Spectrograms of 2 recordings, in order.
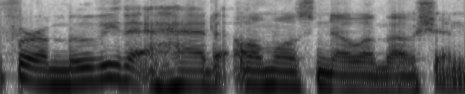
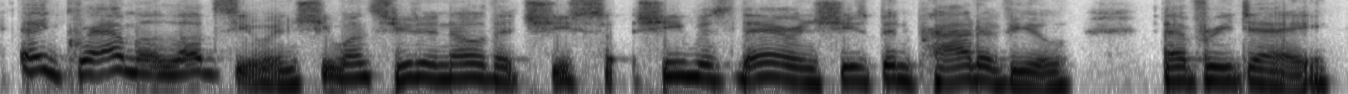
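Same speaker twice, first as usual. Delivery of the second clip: higher, earnest child-actor impression; impression of a kid passing on a tender message; Haley Joel Osment; 4 semitones higher than usual. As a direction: deliver it higher, like an earnest little movie kid. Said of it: "really good Haley Joel Osment impression".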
